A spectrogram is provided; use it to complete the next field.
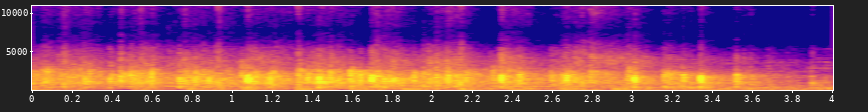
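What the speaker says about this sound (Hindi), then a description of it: "मैं सभी से उम्मीद करूंगा एक बार जोरदार तालियों से इनका स्वागत करेंगे" An audience at a community organisation's event claps to welcome a chief guest, with dense, sustained applause rising and falling for several seconds close by.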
